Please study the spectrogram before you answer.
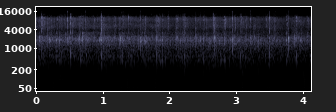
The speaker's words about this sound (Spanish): Un aplauso para todos los artesanos y artesanas.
